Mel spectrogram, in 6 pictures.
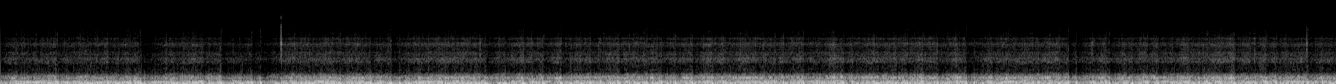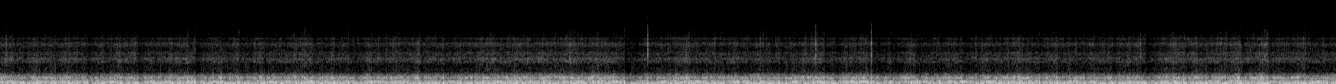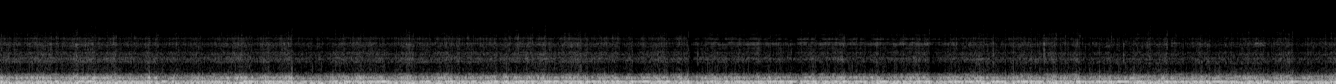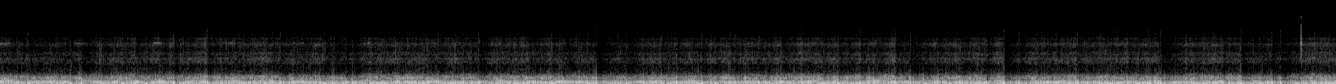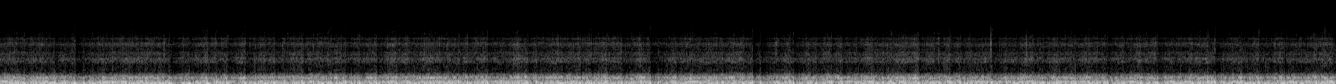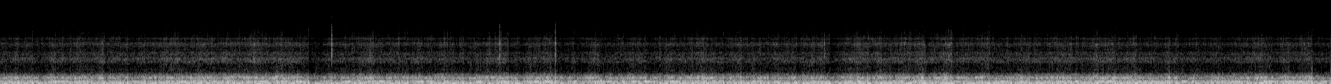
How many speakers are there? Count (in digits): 0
